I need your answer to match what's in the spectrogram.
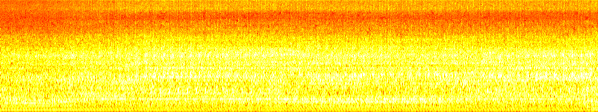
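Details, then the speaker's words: Cummins-swapped squarebody Chevy diesel truck started after installing dual plastic fuel tanks with one filler neck: steady, even diesel idle clatter, no stumbling or surging, doesn't seem lacking in fuel; normal idle. "it doesn't seem like it's lacking in fuel"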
